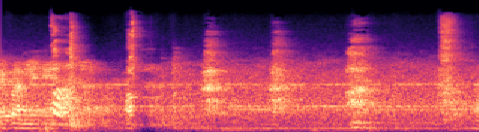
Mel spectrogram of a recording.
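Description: Heavy, rapid breathing of a man recovering from an exhausting high-intensity strength set taken to failure: hard, noisy breaths about once a second.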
